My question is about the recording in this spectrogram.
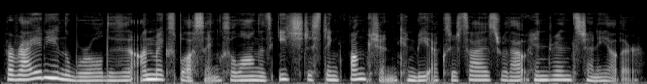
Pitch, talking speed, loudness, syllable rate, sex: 205 Hz, 205 wpm, -17 LUFS, 5.9 syllables/s, female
